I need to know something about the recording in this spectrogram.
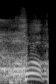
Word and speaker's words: Hulk: Huluk atau buluk atau huluk bacanya ini? Hulk ya, Hulk.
